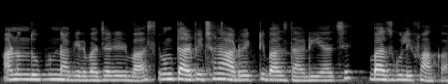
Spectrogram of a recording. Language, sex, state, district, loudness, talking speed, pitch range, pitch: Bengali, female, West Bengal, Kolkata, -16 LUFS, 200 wpm, 200-230 Hz, 215 Hz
